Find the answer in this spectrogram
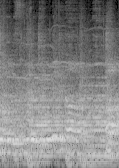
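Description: Live Arabic pop music: a male singer's amplified voice over a full band, with long held, gliding notes.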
